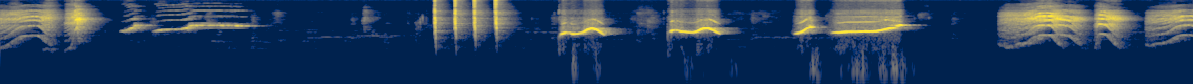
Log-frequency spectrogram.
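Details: Pet ringneck (rose-ringed) parakeet giving a string of whistled and chattering sounds: rising and falling whistles, a wavering mid-pitched warble repeated several times, brief clicking taps near the middle, and harsher broadband notes at the end.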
